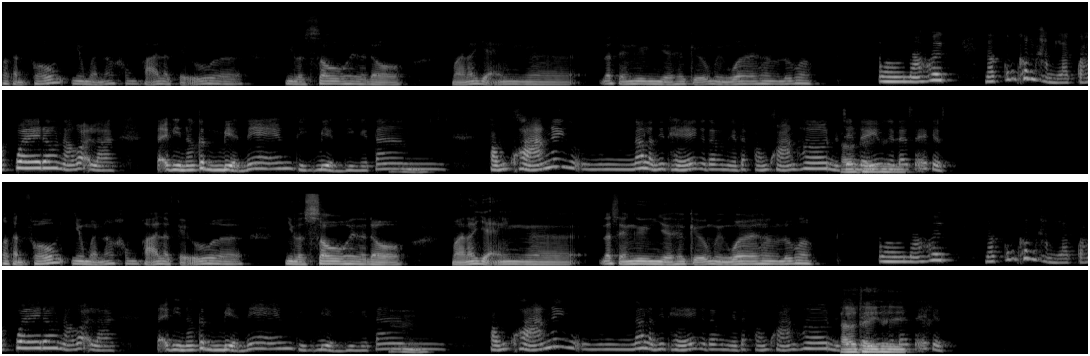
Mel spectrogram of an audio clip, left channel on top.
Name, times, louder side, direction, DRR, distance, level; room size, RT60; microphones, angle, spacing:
voice 1, 0.0-2.4 2.8-4.0 4.5-8.1 14.7-15.1 19.2-20.0, right 6 dB, 55° right, 0.3 m, -31 dB
voice 2, 8.8-9.5 9.8-12.0 12.4-15.3 15.7-20.3, left 3 dB, 35° left, 0.5 m, -31 dB
9.6 x 3.7 x 3.2 m
head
